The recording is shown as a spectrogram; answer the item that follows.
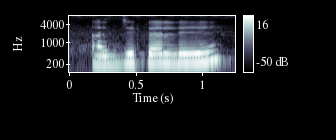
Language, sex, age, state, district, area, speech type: Odia, female, 45-60, Odisha, Sundergarh, urban, spontaneous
